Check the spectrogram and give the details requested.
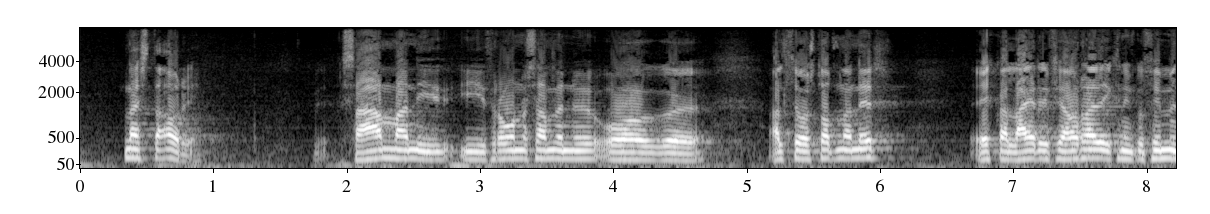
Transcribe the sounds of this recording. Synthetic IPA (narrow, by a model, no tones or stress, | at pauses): najst̪aaːwɾɪ̰ | saːmaniiθɾoːwnasamvɛnːʏʔɔɣ | a̰lt̪θjowast̪ɔpnanːɪɾ̥ | ḛjhkvalaːjɾɪfjaːwr̥ajðɪikʰɾiŋkʏfɪmːɪ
